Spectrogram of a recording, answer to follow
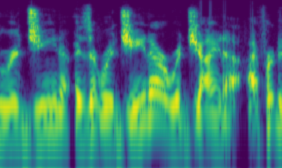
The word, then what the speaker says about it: Regina: Is it Regina or Regina? I've heard it's Regina. Like it it rhymes with vagina.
